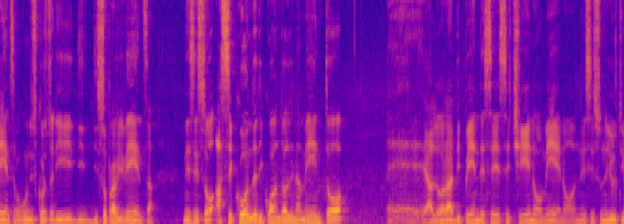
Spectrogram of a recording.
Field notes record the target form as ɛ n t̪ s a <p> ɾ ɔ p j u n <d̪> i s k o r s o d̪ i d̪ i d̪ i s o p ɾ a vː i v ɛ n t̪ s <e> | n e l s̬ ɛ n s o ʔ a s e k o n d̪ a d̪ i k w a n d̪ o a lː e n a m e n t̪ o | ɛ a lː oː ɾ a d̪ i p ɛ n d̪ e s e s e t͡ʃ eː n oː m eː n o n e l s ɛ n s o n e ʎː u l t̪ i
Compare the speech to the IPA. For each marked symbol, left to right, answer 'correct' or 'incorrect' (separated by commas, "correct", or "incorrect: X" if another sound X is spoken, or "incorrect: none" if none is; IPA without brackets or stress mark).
correct, correct, incorrect: a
